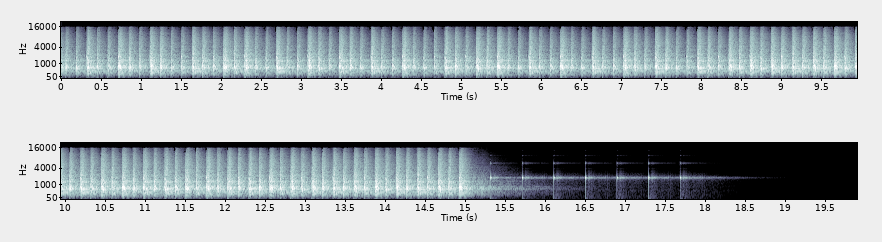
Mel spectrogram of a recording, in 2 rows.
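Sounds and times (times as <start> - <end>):
sequence of snare drum flams: 0.0 - 15.4.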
